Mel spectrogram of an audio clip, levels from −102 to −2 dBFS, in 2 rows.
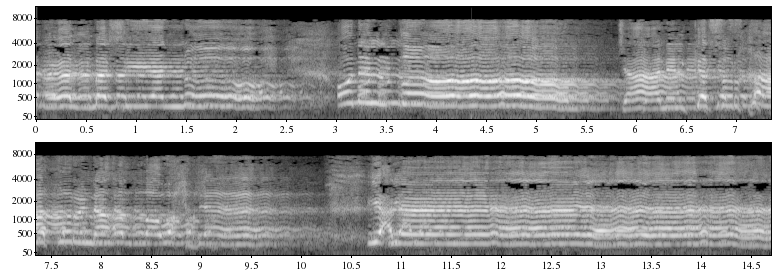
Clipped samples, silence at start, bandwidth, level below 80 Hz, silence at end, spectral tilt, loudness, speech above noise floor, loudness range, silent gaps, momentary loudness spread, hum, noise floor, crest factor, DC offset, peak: under 0.1%; 0 s; 8 kHz; -66 dBFS; 0 s; -1 dB/octave; -17 LUFS; 21 dB; 7 LU; none; 16 LU; none; -39 dBFS; 18 dB; under 0.1%; 0 dBFS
